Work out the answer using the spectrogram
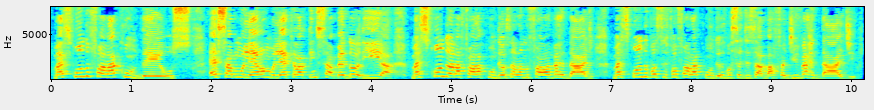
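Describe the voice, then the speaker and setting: A woman with a very high, bright-sounding voice preaches in a relaxed, conversational way, repeating her key points for emphasis. She slips into the voices of quoted characters as she retells a Bible story. A faint hum of ambience sits behind her. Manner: voices short quoted lines within her telling. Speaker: preacher and clinical psychoanalyst.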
